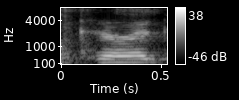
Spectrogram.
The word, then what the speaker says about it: Kerrick: My name is Carl Carrick. It's spelled Kerrick.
